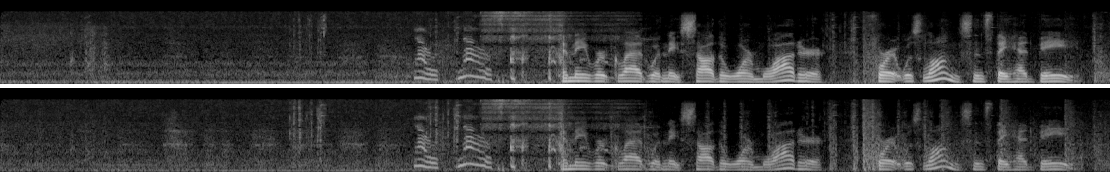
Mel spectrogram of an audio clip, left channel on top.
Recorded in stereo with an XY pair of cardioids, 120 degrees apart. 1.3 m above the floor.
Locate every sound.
0.0 s an insect: 40° left
4.1 s a cough: 5° left
5.6 s a woman speaking: 40° left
